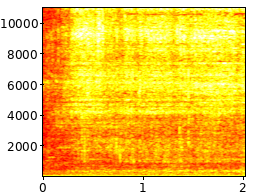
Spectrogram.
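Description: Kitchen faucet turned on, a steady stream of water running into a bowl of dry oats.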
